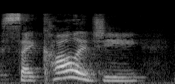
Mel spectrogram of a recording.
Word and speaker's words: psychology: But when we write the word psychology, it actually starts with the letter P, which is not pronounced.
